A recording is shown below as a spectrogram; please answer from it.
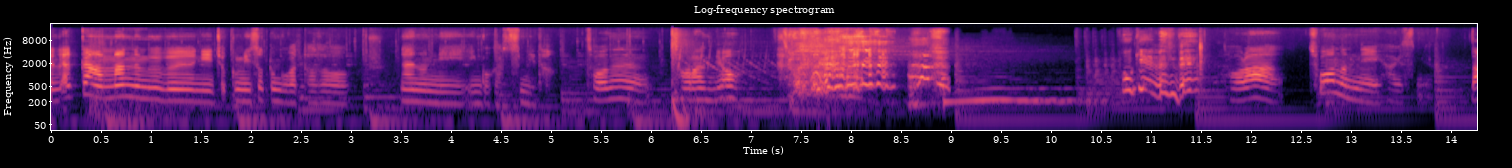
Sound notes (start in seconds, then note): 7.2 laughing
